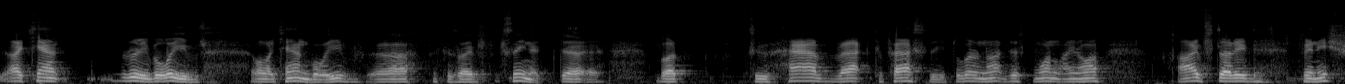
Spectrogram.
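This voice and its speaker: A man giving a lecture and telling anecdotes to an audience in a measured, halting, explanatory way. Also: mid-range voice, a little mellow, low-quality recording.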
